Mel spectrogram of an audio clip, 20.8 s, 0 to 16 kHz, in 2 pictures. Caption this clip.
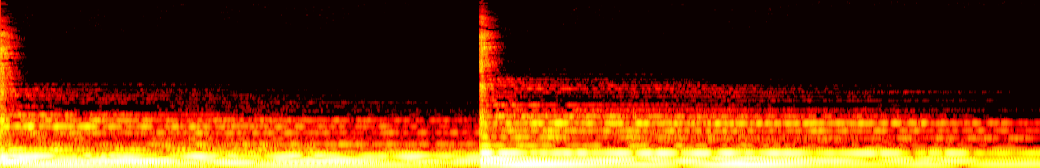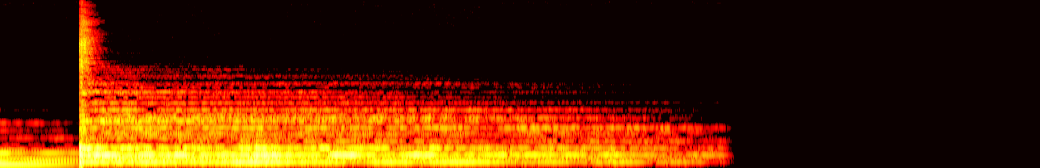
Hypo-Strings-150bpm
Low-budget Synth-String loop.
Nothing special.
FL Studio - Sytrus.
11. 12. 2015.
electronic, loop, string, synth, synthesizer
